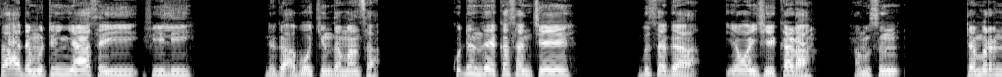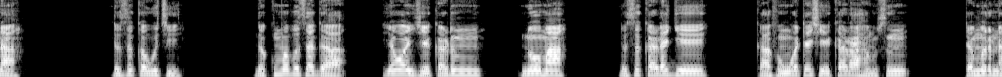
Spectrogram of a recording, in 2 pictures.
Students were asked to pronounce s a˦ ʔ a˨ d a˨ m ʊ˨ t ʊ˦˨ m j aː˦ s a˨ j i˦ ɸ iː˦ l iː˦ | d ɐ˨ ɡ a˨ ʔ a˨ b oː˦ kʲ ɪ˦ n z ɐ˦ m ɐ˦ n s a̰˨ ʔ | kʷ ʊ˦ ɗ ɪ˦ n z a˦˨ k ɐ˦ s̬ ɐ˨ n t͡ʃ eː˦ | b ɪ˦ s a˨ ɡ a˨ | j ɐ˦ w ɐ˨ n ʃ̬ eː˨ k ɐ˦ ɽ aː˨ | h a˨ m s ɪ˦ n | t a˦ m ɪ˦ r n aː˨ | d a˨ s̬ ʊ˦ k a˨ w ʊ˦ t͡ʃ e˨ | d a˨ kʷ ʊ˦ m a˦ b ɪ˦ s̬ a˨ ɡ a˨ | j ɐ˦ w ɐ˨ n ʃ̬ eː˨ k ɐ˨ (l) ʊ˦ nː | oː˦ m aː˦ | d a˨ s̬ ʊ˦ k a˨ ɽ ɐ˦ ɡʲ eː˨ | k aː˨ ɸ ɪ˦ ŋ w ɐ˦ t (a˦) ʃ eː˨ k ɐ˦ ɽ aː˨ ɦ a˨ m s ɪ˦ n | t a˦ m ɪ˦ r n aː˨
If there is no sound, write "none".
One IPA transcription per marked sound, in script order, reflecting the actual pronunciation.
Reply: ɽ, a˦

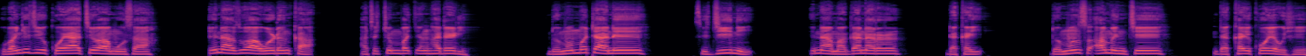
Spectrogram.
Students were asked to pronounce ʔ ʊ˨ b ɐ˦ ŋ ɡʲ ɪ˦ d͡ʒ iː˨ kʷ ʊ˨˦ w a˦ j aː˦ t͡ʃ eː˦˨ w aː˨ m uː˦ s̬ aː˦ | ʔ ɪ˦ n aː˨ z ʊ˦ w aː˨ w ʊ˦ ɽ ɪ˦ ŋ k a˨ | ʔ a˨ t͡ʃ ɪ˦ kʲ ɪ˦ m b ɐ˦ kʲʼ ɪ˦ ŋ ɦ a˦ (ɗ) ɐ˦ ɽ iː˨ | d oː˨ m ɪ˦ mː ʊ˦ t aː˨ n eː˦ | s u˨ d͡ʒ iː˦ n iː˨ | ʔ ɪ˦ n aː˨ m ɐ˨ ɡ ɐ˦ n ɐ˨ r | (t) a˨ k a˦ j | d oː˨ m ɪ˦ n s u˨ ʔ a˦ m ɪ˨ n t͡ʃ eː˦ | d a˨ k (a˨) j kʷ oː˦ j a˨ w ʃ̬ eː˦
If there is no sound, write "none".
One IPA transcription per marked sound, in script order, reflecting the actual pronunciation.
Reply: d, d, a˦

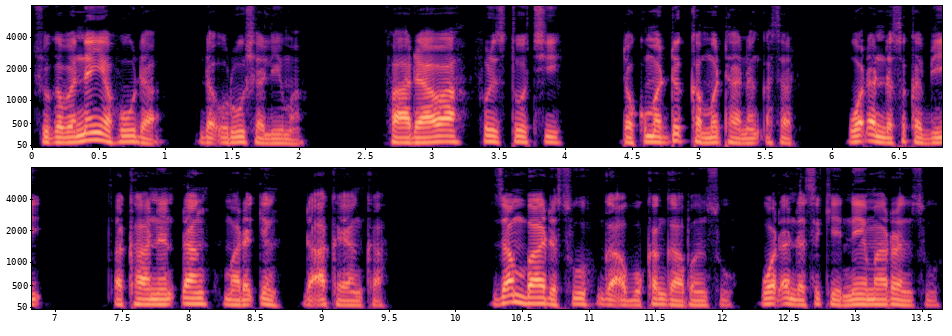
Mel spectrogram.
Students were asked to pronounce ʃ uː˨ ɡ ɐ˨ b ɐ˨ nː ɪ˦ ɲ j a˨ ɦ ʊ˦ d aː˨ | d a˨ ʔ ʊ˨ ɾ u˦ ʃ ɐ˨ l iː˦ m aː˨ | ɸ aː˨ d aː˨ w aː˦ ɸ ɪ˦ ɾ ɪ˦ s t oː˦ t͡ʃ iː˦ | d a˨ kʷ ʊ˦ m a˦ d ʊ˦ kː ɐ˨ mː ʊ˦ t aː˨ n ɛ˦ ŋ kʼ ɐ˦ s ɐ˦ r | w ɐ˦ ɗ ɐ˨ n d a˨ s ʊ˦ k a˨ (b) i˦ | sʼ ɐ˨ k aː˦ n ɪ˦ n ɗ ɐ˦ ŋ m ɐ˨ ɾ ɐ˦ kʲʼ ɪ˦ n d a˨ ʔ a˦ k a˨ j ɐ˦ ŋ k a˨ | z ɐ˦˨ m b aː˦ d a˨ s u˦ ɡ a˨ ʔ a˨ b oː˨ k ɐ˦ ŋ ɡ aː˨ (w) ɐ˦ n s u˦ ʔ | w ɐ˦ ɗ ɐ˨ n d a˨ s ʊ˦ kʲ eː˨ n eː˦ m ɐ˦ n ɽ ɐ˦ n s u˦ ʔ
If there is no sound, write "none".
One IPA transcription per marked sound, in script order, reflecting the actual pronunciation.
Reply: b, b

